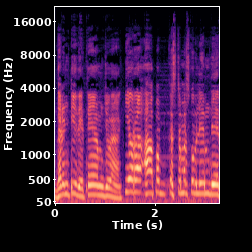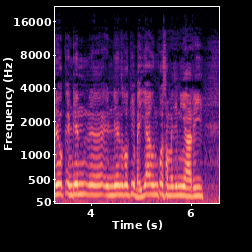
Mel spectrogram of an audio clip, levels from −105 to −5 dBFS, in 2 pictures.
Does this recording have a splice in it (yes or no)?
yes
